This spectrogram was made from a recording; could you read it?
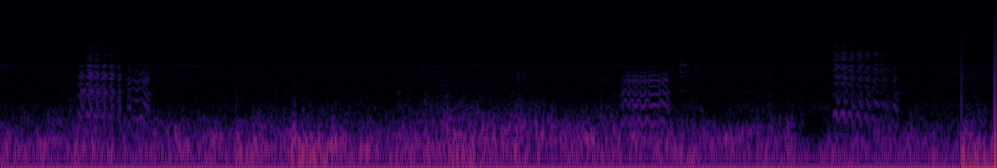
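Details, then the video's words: Cormorant at Manton Bay, Rutland, unwilling to share its spot with company; three harsh, raspy croaking bursts with a buzzy, stacked texture, spaced several seconds apart over a constant low rumble of background noise. "Cormorant didn't want company"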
